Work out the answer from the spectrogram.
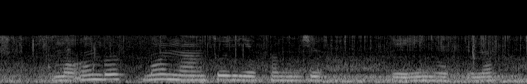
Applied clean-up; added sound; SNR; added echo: none; Fire; 4 dB; none.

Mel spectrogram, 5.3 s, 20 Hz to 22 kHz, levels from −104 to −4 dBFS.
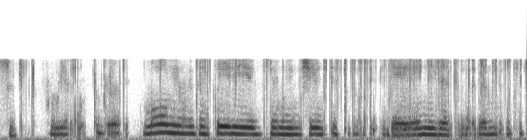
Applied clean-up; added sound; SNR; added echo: neural diffusion model UNIVERSE++.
